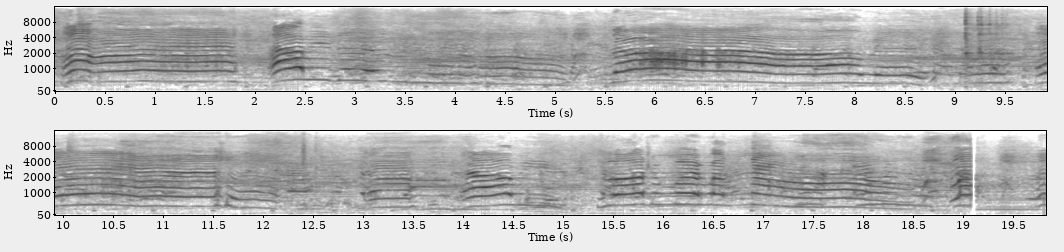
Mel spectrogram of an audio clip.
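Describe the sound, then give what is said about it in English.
A three-year-old toddler screams and wails nonstop while getting a haircut, loud, in long rising and falling cries broken only by quick gasping breaths for almost twenty seconds. “… a year later, same instance, getting his haircut, and as you hear him scream for his life”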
